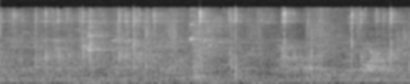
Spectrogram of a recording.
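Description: Table-tennis balls clicking off paddles and the table in an irregular run of sharp ticks, from this table and the tables around it, with people talking in the background.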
